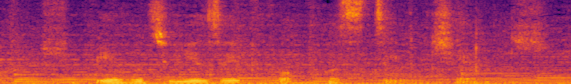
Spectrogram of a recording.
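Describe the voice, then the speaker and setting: A woman's voice: a bass voice, level tone, brisk, creaky. Young woman over music. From Nigeria. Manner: earnest recitation. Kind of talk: short recorded personal statement. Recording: voice over loud background music.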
